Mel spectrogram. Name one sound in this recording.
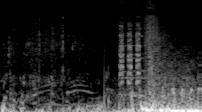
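A fish splashes in shallow water.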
